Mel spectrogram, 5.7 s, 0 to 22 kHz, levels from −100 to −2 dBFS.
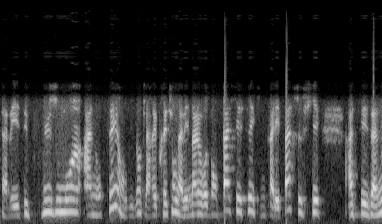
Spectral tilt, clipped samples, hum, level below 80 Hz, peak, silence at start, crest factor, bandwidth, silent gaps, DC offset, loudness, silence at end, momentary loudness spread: -6.5 dB/octave; under 0.1%; none; -70 dBFS; -6 dBFS; 0 s; 18 dB; 8.2 kHz; none; under 0.1%; -25 LUFS; 0 s; 7 LU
